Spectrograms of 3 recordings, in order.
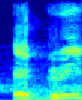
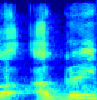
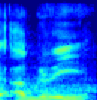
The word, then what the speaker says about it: agree: एग्री जो है ना, उसको थोड़ा सा अलग यूज़ कीजिए, ठीक है। उसको अग्री बोलिए, अग्री, अग्रेसर जैसे होता है ना, वैसे अग्री, वैसे प्रोनाउंस करेंगे तो थोड़ा अंग्रेज वाला एक्सेंट आ जाएगा उसमें, ठीक है।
